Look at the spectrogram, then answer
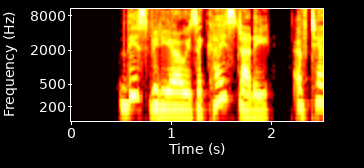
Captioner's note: voiceover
